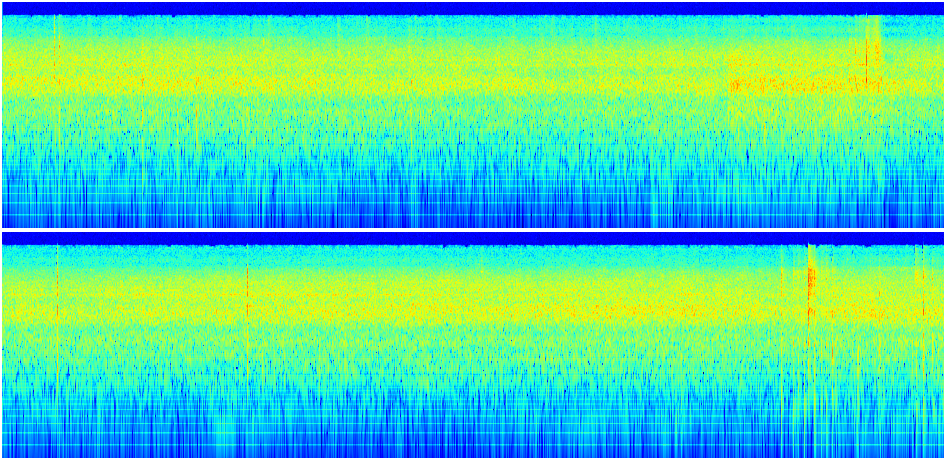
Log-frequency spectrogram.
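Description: A model train rumbles steadily along its track.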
